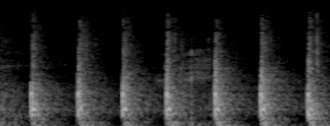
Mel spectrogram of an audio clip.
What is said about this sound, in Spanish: las personas llamadas Patricio Barton y Gillespie acaban de golpear la puerta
